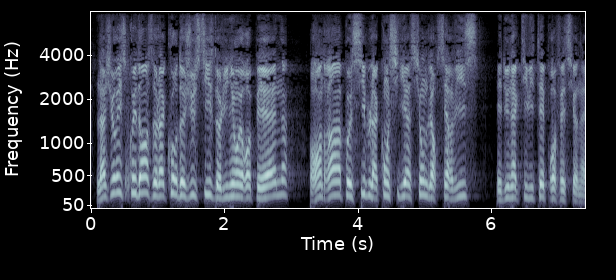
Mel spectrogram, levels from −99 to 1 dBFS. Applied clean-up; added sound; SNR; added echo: none; none; none; none.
